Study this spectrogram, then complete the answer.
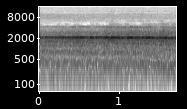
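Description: Supertanker firefighting airplane engine, a steady loud jet-like roar with a constant high whine, continuous and close.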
